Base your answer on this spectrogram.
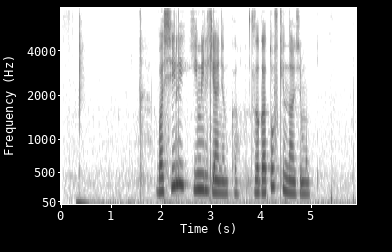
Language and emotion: Russian, neutral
